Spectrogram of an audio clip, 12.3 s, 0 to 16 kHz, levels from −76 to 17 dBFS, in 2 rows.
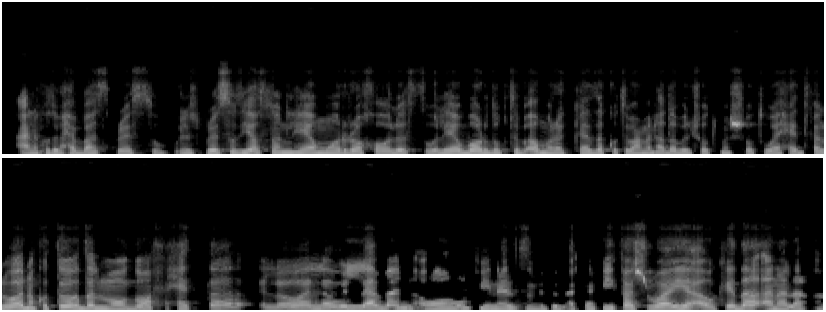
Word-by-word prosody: أنا 230 0 -1
كنت 255 +2 -3
باحبها 245 0 -2
إسبريسو، 225 -3 -8
الإسبريسو 255 +4 -1
دي 265 -1 +1
أصلًا 270 0 -2
هي 260 -1 +1
مُرة 245 0 0
خالص، 245 +3 -3
واللي 245 0 -1
هي 255 - +3
برضو 260 +1 +2
بتبقى 260 -1 -2
مركزة، 240 +2 -2
كنت 255 -2 -9
باعملها 235 +3 -2
double 245 -1 -2
shot 245 0 -6
مش 240 +1 +5
shot 245 +1 -11
واحد 240 +1 -4
فاللي 240 0 -1
هو - - +5
أنا 285 +4 +5
كنت 275 -2 -3
واخدة 275 +3 +5
الموضوع 245 0 +1
في - - -15
حتّة 295 +5 -4
اللي 220 +1 -6
هو 255 +4 +1
لو 260 -3 0
اللبن 280 +4 +3
آه، 260 +6 -1
في 270 -3 -1
ناس 260 +1 -1
بتبقى 230 +1 -4
خفيفة 280 +2 +1
شويّة 250 -1 +5
أو 225 - +1
كده، 260 +5 +2
أنا 235 -7 +2
لأ، 240 0 0
255 Hz, 215 wpm, -22 LUFS, 240-270 Hz, -, مش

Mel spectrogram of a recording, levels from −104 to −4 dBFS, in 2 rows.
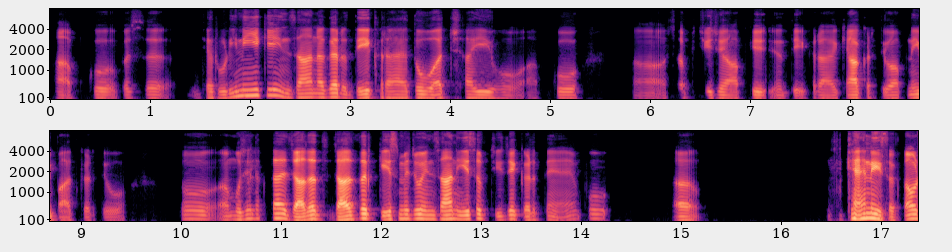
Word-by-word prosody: आपको 105 -1 -14 0.2
बस 100 0 -19
ज़रूरी 105 +3 -12
नहीं 180 +2 -2
है 190 - +2
कि 190 0 -4
इंसान 125 -3 -3
अगर 125 -1 -1
देख 110 +3 -1
रहा 105 0 -7
है 105 - -8
तो 110 - -4
वो 105 - -6
अच्छा 105 +1 -7
ही 105 -1 -5
हो, 95 -1 -14
आपको 100 +2 -14 0.6
अ, 90 0 -19
सब - - -18
चीज़ें 100 0 -8
आपकी 95 +1 -7 0.2
देख 90 - -13
रहा 95 -1 -10
है, 95 - -11
क्या 100 +1 0
करते 95 - -16
हो, 95 - -6
आप 95 - -10
नहीं 110 +1 -5
बात - - -10
करते - - -18
हो, - - -16 0.6
तो 135 -4 -10
मुझे 120 +4 -7
लगता 145 +2 -2
है 155 -2 +4
ज़्यादा 110 +4 +7
ज़्यादातर 130 +2 +5
केस 125 +3 -1
में 140 - -1
जो 145 - +4
इंसान 130 0 +3
ये 130 0 +2
सब 140 +1 -4
चीज़ें 115 +5 -3
करते 110 -1 -9
हैं 105 +5 -12 0.2
वो 145 -1 -12 0.7
अ 105 0 -4 1.5
कह 155 - +8
नहीं 155 -4 +10
सकता 100 +4 -1
हूँ, 145 - +5
110 Hz, 185 wpm, -24 LUFS, 100-135 Hz, 1.5 s, नहीं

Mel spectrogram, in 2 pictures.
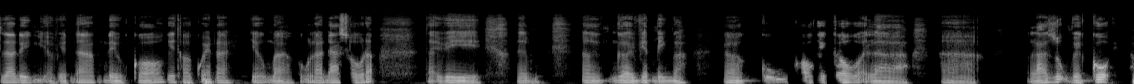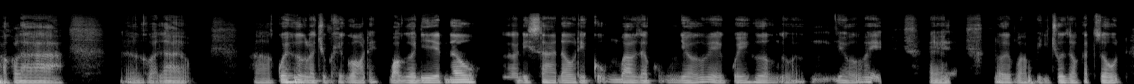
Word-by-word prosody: gia 100 -1 +4
đình 85 -3 0
ở 75 - -4
Việt 80 +1 -4
Nam 95 0 +1
đều 80 0 +1
có 85 +5 +1
cái 100 -2 0
thói 95 -2 -2
quen 105 +1 +2
này, 85 -2 0 0.2
nhưng 95 +2 -2
mà 80 -2 0
cũng - - -6
là 85 - +1
đa 95 +2 +2
số - - +2
đó, - - +3 0.5
tại - - -3
vì 80 -2 +3 0.3
ờm, 85 -1 -2 0.4
ờ, 85 -1 0
người 90 -2 +4
Việt 85 +1 +2
mình 85 -1 +1
mà, 80 +1 0 0.3
ờ, 85 -3 +2 0.2
cũng 115 +7 -1
có 90 - -2
cái 100 0 -2
câu, 100 -1 +4
gọi 95 - 0
là, 80 -2 0 0.3
à, 75 -3 -4 0.5
"Lá 85 +2 +2
rụng 120 +5 +2
về 85 -2 +4
cội", 115 -1 +8 0.2
hoặc 80 +1 -1
là, 80 -1 +2 0.6
ờ, 80 - -4
gọi 85 -4 -5
là, 80 0 +1 0.6
ờ, 85 -1 -6
"Quê 100 +2 +6
hương 105 -2 +5
là 85 - +3
chùm 85 +1 -1
khế 90 +3 -3
ngọt" 95 -4 0
ấy, 105 - -4
mọi 85 -4 +3
người 85 0 +3
đi 100 +3 +4
đến 95 +2 +3
đâu, 105 0 +6 0.3
người 85 0 -4
đi 90 - +1
xa 95 +1 +6
đến 95 - -1
đâu 95 0 +2
thì 85 -3 -1
cũng 105 -2 -3
bao 95 -2 +3
giờ 85 -1 +1
cũng 95 +4 -9
nhớ 90 +4 +1
về 100 -8 +1
quê 90 +1 0
hương, 95 -1 -1
rồi - - -5
nhớ 90 -1 -4
về 110 -2 0 0.5
về 80 -1 +1 0.5
nơi 90 0 +1
mà 85 0 -3
mình 80 - -6
chôn 95 - +4
nhau 90 - +1
cắt - - -3
rốn. 90 +2 +3
85 Hz, 215 wpm, -27 LUFS, 80-95 Hz, 0.6 s, cội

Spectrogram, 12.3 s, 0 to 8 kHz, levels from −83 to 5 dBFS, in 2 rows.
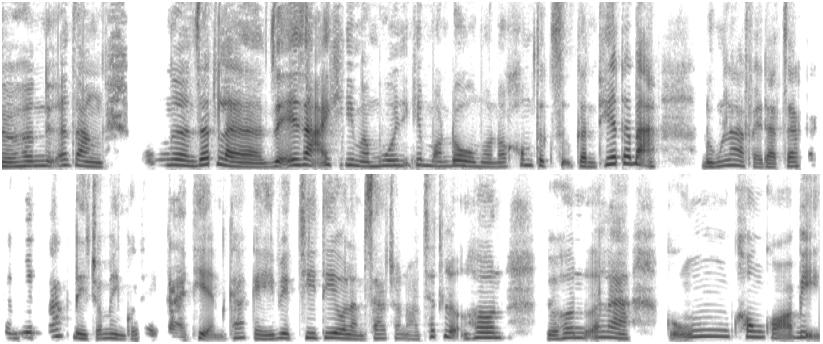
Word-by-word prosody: rồi 195 -1 +3
hơn 225 +1 +1
nữa 235 +3 -1
rằng 220 -6 +2 0.3
cũng, - - -14
ờ, 255 -2 +5
rất 280 +6 +5
là 190 -9 +6
dễ 220 +7 +5
dãi 275 - +7
khi 270 -1 -3
mà 210 -3 0
mua 235 +4 -1
những 245 +4 -6
cái 270 - -4
món 215 -3 -4
đồ 240 -3 +3
mà 195 -1 -4
nó 190 +1 -4
không 265 -2 -5
thực 240 -3 -2
sự - - -2
cần 205 -2 +1
thiết 315 +9 +3
á 335 - +6
bạn. 315 - +6 0.3
Đúng 190 +1 -2
là 245 0 0
phải 175 -4 -6
đặt 165 -1 -1
ra 210 - +2
các 390 - -10
cái - - -9
nguyên 485 -1 -3
tắc 300 +2 -4
để 210 - +1
cho 195 - -1
mình 200 -3 -3
có 180 - -8
thể - - -7
cải - - -3
thiện - - 0
các 225 +1 -6
cái 180 -2 -2
việc 215 -3 -1
chi 230 - -2
tiêu 225 -2 +1
làm 180 -3 -2
sao 200 +4 +1
cho 200 - -9
nó 170 -4 -12
chất 285 - -6
lượng 275 - -2
hơn. 240 +1 +2 0.3
Rồi 180 -1 -3
hơn 230 +1 -1
nữa 245 - -3
là 235 -5 +1 0.3
cũng 300 -8 -4
không 270 -2 0
có - - 0
bị 315 +4 0
230 Hz, 305 wpm, -25 LUFS, 200-265 Hz, 0.3 s, dãi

